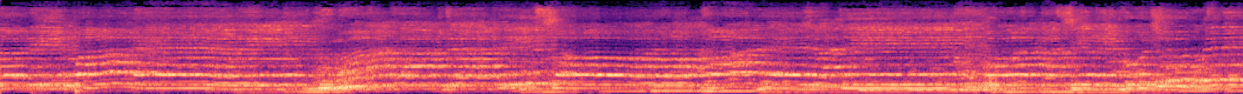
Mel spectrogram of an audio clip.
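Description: A group of children singing together over backing music, holding long notes.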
